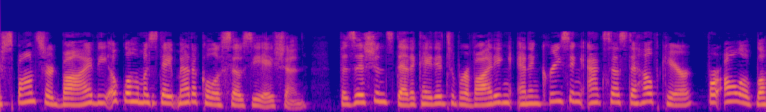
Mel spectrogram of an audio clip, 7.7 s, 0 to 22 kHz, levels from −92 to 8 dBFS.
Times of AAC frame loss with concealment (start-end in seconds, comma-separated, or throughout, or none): 1.52-1.57, 6.05-6.09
